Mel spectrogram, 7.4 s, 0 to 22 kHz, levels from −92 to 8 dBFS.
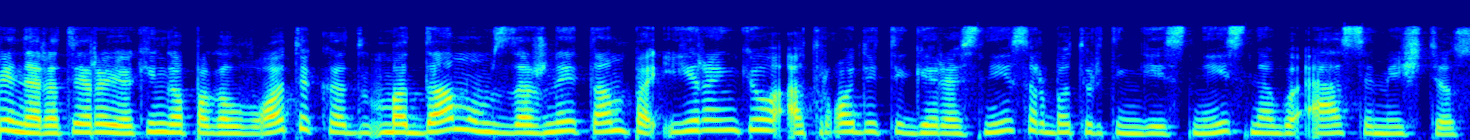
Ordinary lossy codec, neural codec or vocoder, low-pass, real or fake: Opus, 32 kbps; none; 9.9 kHz; real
